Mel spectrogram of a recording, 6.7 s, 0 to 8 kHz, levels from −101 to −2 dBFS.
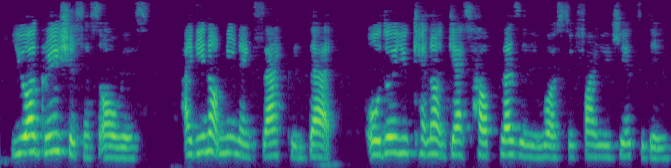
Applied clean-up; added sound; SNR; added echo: none; none; none; none.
